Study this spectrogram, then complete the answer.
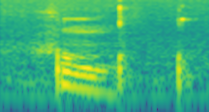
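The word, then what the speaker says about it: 薨: 제후는 흥. 꿈몽자무처럼 조금 밑에 죽을 샀지. 발음이 흉이 아니고 흥.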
